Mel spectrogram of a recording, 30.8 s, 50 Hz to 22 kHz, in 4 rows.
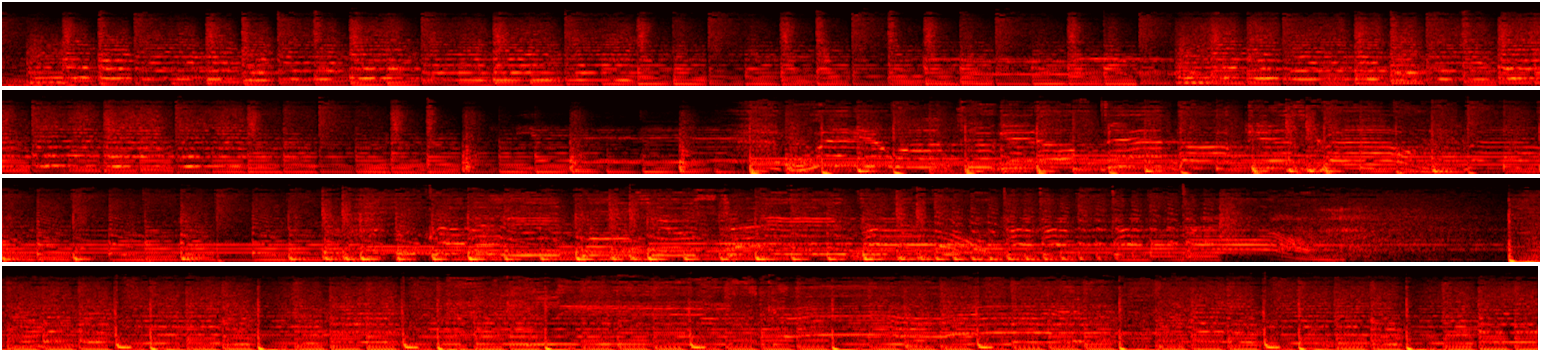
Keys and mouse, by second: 0.2 shift+c, 1.0 c, 1.5 BackSpace, 1.8 c, 2.9 click, 4.5 click, 5.1-6.4 typing, 9.7-19.0 typing, 21.3-27.9 typing, 29.4 Right.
